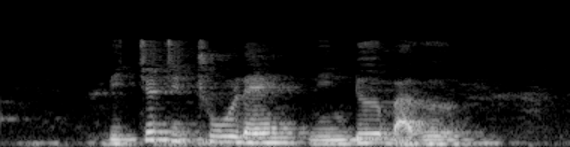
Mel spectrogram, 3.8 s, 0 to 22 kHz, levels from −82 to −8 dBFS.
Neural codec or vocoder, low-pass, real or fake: none; 7.2 kHz; real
